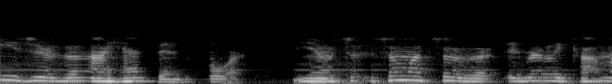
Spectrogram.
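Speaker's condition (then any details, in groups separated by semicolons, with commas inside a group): Multiple sclerosis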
